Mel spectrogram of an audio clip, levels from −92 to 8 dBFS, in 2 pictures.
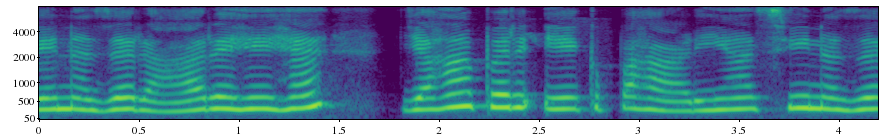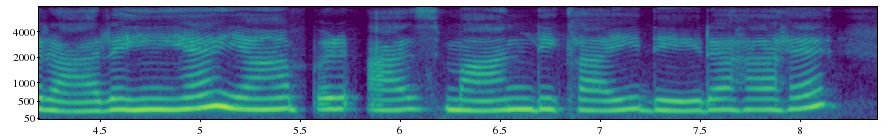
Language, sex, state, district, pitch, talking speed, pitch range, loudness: Hindi, female, Uttar Pradesh, Jalaun, 290 Hz, 150 wpm, 275-305 Hz, -16 LUFS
